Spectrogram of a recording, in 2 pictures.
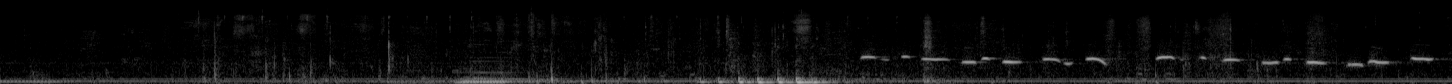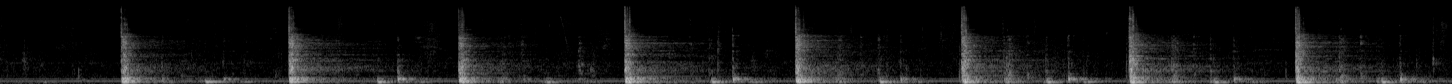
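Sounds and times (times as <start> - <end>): low electrical hum: 0.0 - 29.0
person whistling: 8.6 - 14.6.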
